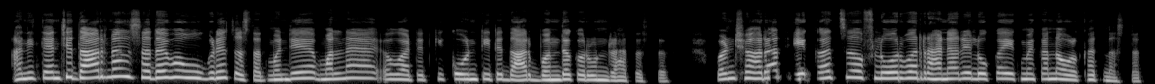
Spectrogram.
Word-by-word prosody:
आणि 255 +4 +2
त्यांचे 290 +3 +1
दार 305 +3 +6
ना 360 +2 +2 0.2
सदैव 315 0 +2
उघडेच 295 0 +1
असतात, 200 -4 -4
म्हणजे 245 +6 +1
मला 245 +2 +1
नाही 285 -5 -2
वाटत, 220 -2 -2
की 245 - -9
कोण 240 -1 +2
तिथे 240 -1 -3
दार 205 0 +2
बंद 210 +1 +3
करून 210 -2 +1
राहत 175 -1 -5
असतात. 150 -2 -13 0.5
पण 245 +4 +1
शहरात 290 +4 0
एकाच 285 +5 -3
अ, 320 -1 +1
फ्लोअरवर 285 0 +1
राहणारे 260 +1 +1
लोकं 255 +1 -1
एकमेकांना 250 -1 0
ओळखत 215 0 -3
नसतात. 155 -3 -9
255 Hz, 150 wpm, -19 LUFS, 225-290 Hz, 0.5 s, दार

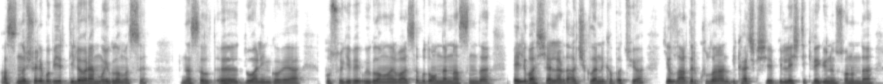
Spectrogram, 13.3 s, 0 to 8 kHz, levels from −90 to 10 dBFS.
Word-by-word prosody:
Aslında 125 +2 +1
şöyle, 170 +4 0
bu 145 -1 -1
bir 155 0 -1
dil 135 0 +1
öğrenme 130 +2 +4
uygulaması. 120 +5 -2 0.4
Nasıl, 125 0 -1
ııı, 115 -2 +1
Duolingo 115 -1 +1
veya 110 0 0 0.4
Busuu 125 -1 -3
gibi 115 0 +1
uygulamalar 115 -1 +1
varsa 110 +9 -1
bu 160 - -3
da 140 - +2
onların 130 0 +1
aslında 125 +4 -1 0.3
belli 135 +2 +4
başlı 125 -1 +3
yerlerde 115 +6 +2
açıklarını 135 -2 0
kapatıyor. 135 +6 -2 0.3
Yıllardır 150 +1 +1
kullanan 140 -1 0
birkaç 135 0 -2
kişi 120 -1 -3
birleştik 115 +1 -1
ve 125 - +4
günün 125 +1 0
sonunda, 125 0 -2
125 Hz, 145 wpm, -23 LUFS, 115-135 Hz, 0.4 s, öğrenme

